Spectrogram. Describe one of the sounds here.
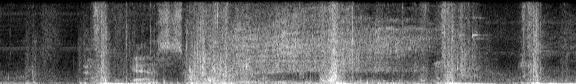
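Game impacts thud sharply.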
